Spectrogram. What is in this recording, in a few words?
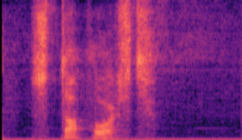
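"Staphorst", Dutch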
